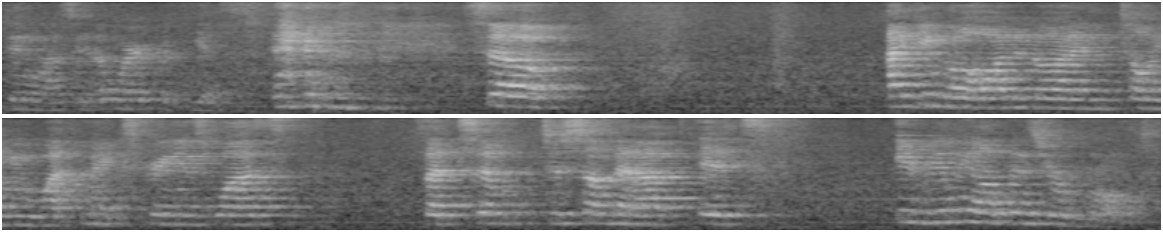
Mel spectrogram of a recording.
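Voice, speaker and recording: A woman's voice: on the high side, steady tone, pushed and bright. Young woman speaking far off in an echoey hall. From Mexico. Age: young adult. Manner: earnest, searching for words with many pauses. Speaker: student panelist. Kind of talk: panel talk at a book launch. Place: large echoey library hall. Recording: echoey hall, distant, room noise.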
